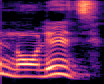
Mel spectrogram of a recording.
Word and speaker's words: knowledge: देखिए यहां आया जी जी से पहले गया दी तो दी क्या हो गया साइलेंट हो गया तो हम इसको पढ़ेंगे नॉलेज नॉलेज मेंस ज्ञान अब इसमें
